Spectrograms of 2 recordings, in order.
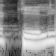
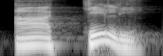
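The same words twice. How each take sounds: First: The opening vowel is short and plain. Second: The opening vowel is drawn out and doubled. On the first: The speaker calls it right. "Você vai dizer aquele mesmo rosto que" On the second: The speaker calls it wrong. "a minha pronúncia, moçada, ela é forçada só pra gente entender que tem essa crase aí"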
